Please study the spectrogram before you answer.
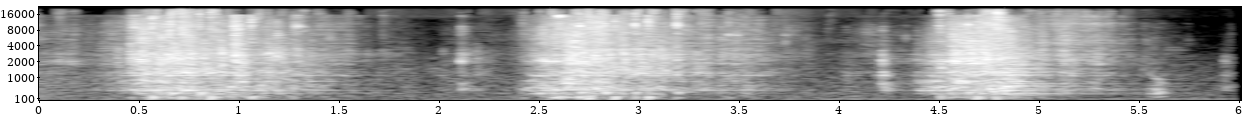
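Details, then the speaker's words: Briggs & Stratton small engine, freed after being locked up and a coil jammed on the flywheel, fires in rough surges about every two seconds with sharp pops between them; backfiring traced to a sheared flywheel key that threw the timing out. "I think with it backfiring we need to take the cover back off and check the flywheel and see if it got out of time"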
